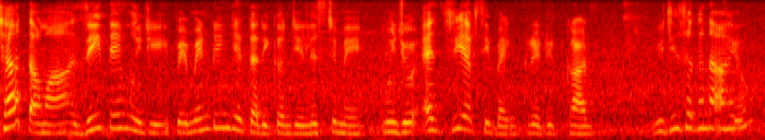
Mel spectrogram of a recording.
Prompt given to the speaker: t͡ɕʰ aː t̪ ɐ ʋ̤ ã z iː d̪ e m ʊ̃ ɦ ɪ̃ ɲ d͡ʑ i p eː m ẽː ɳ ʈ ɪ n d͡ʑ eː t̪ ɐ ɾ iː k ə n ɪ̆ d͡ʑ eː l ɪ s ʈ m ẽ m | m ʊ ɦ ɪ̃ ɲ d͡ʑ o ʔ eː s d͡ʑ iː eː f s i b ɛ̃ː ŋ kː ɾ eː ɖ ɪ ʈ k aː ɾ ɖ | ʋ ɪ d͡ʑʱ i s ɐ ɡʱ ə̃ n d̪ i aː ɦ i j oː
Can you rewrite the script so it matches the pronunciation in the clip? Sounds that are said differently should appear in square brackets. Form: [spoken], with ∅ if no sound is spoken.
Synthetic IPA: t͡ɕʰ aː t̪ ɐ ʋ̤ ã z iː [t̪] e m ʊ̃ ɦ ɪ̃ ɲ d͡ʑ i p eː m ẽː ɳ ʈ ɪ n d͡ʑ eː t̪ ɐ ɾ iː k ə n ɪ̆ d͡ʑ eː l ɪ s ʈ m ẽ [∅] | m [ʊ̃] ɦ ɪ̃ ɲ d͡ʑ o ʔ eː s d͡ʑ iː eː f s i b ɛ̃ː ŋ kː ɾ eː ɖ ɪ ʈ k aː ɾ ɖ | ʋ ɪ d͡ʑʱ i s ɐ ɡʱ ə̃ n d̪ [a] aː ɦ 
